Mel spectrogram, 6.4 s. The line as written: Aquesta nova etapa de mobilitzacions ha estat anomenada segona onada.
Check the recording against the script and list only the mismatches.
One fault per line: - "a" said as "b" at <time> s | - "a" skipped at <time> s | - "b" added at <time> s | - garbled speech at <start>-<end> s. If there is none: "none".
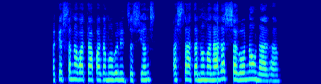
none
